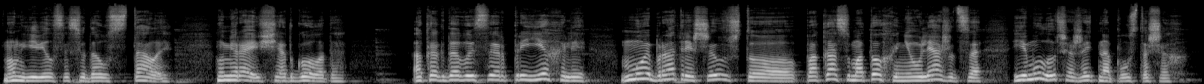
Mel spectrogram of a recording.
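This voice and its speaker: A woman's voice: on the low side, normal speed, a little mellow, close to an everyday voice. An actress playing a middle-aged, earnest and distraught housekeeper pleading for her family in an audio drama. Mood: sorrowful. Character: stout frightened housekeeper, loyal, pleading, sorrowful older sister. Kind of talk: Russian audio drama acting.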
